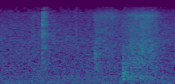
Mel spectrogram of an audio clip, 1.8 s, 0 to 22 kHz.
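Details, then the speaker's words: Homemade ESP32 remote-controlled trolling motor system: two soft sharp clicks about a second apart as the power relay pulls in at power-on and releases at power-off, normal relay switching. "I can hear the power relay starting. I can hear it turning off."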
